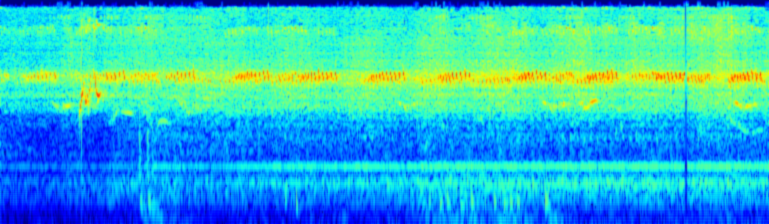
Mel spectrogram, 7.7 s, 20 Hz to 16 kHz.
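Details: On a sunrise game drive on 19 March at Tswalu Kalahari Reserve, South Africa, a crested grasshopper makes its call, a high, grating, cicada-like buzz that pulses steadily without pause.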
